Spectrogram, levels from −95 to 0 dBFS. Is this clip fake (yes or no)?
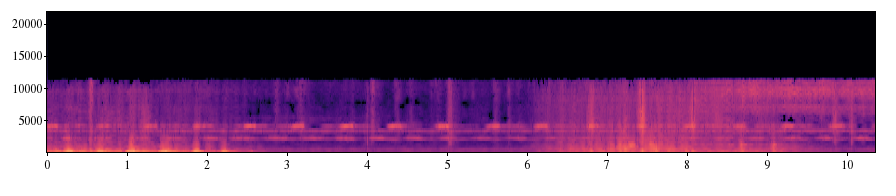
yes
